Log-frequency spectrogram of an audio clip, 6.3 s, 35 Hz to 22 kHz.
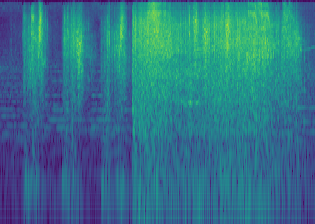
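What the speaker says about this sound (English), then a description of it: "They're shooting everything that moves." Marines opening fire in StarCraft 2: a few short separated bursts at first, then a loud continuous roar of massed rifle fire that holds steady to the end.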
